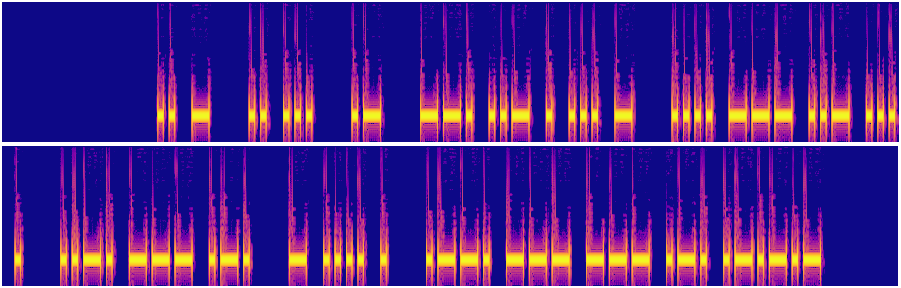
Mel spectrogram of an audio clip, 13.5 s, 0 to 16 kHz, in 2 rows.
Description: Morse code, heard as a keyed tone, about 27 wpm, 700 Hz. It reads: IT IS A GUEST HOUSE FOR THE POOR.
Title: Sentences from Top 1600 Words 28wpm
